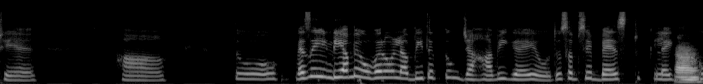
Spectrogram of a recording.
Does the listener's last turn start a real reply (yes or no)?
no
